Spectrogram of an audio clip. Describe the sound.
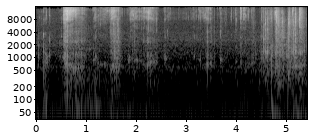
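Crunchy bites and chewing of an airy, crisp chocolate-coated corn puff snack: faint, irregular crunches with a sharper bite near the start and denser crunching toward the end, with no talk.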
